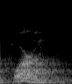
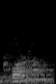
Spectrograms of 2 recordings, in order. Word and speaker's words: Quora: And I came up with a Quora. Is it Quora? Quora? How do you say that word? Is it Quora? Okay. Somebody corrected me once and said, no, it's not Quora, it's Quora.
